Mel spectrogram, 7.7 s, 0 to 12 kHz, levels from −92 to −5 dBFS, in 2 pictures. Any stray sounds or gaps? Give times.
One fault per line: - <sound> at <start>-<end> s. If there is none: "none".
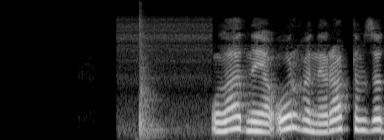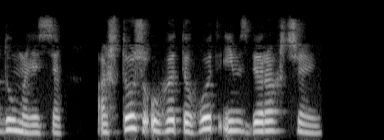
- thud at 1.4-1.7 s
